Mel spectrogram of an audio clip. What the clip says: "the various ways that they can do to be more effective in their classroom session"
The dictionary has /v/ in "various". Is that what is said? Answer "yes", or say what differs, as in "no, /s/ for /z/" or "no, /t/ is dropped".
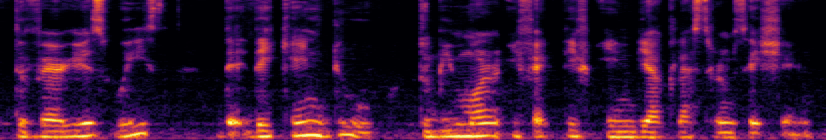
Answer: yes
